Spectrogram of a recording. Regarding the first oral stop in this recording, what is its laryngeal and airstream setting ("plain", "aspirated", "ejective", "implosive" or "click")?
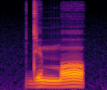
plain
